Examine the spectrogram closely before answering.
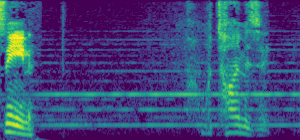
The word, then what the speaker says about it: Sean: up Sean its seen look at the way it's spelled kid it's pronounced seen what time is it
